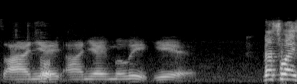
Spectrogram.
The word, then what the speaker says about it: Anyi: Onye Spell Malik. it like that. I should Put spell it on in a sword fire.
